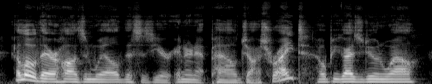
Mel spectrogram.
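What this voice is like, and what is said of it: Squeaky, sick-sounding voice. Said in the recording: “I'm getting over a little bit of a virus, so I apologize in advance if my voice sounds a bit like uh, the squeaky voice teen from The Simpsons”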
